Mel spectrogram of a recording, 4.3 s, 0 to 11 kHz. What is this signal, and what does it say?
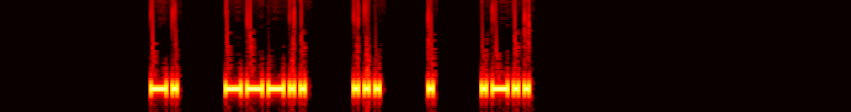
Morse code, heard as a keyed tone, about 45 wpm, spaced as for 25 wpm, 700 Hz. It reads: N8SEL
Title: USA Call Signs - 5 Characters - 3x Character Spacing - 45wpm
